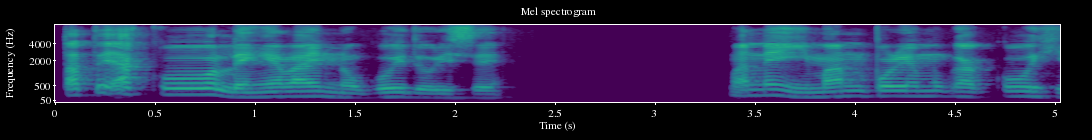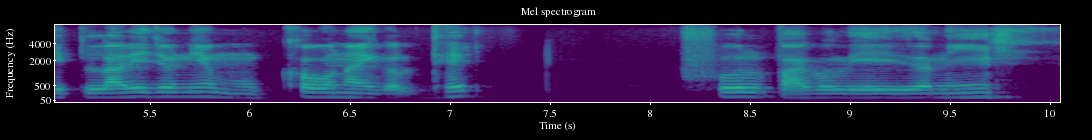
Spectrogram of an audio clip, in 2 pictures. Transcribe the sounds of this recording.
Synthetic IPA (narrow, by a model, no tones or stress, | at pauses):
tatɛakolɛŋɛlajnoɡojdoɹisɛ | manɛimanpɔɹɛmʊkakoɦitlaɹizoniɔmukʰːɔbɔnajɡɔltʰɛt̚ | pʰulpa̰ɡoliezɔni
